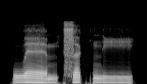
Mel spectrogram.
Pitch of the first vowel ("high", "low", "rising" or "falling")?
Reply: low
